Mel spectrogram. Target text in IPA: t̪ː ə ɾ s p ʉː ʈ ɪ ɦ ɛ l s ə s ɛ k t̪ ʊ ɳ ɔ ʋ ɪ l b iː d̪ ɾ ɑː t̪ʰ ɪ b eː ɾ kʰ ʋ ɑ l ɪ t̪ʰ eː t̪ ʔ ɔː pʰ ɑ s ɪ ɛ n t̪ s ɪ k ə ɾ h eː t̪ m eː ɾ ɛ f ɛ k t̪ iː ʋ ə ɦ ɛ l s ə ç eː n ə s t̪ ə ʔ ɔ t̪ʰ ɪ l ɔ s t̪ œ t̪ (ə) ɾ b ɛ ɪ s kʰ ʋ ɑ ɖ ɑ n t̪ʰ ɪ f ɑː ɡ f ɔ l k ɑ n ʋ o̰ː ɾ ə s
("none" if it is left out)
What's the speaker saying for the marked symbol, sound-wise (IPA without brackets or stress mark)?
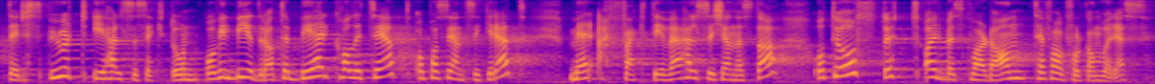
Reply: ɑ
